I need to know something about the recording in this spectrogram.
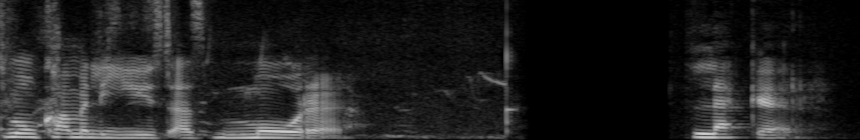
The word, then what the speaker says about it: lekker: Lacquer. Lacquer.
